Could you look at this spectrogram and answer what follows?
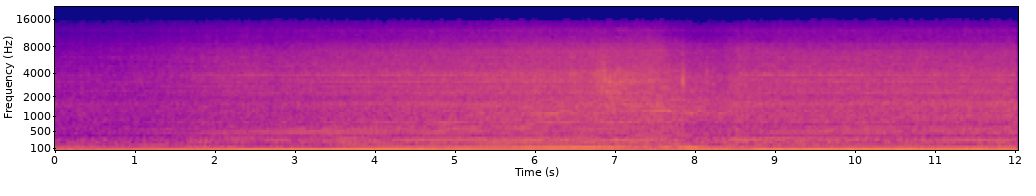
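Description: A rebuilt truck engine runs steadily on the road during a first drive after its build, a loud continuous low rumble with rising and falling revs and a brief shift midway.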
